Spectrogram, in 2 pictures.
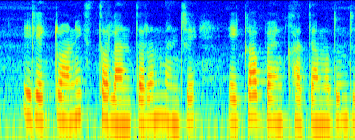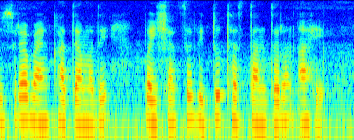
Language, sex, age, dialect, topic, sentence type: Marathi, male, 31-35, Northern Konkan, banking, statement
